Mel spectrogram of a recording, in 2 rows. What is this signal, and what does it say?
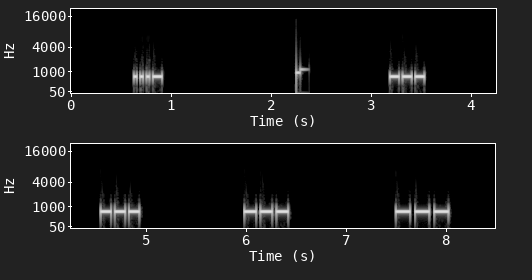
Morse code, heard as a keyed tone, about 34 wpm, spaced as for 8 wpm, 700 Hz. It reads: V OOOO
